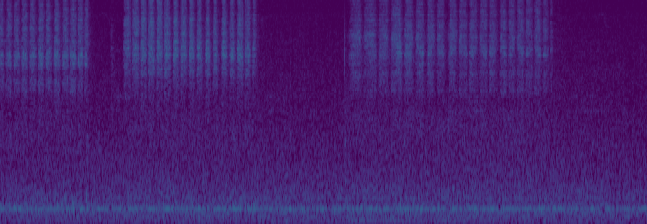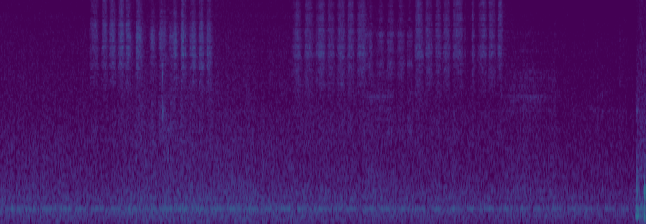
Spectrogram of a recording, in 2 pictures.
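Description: Crayola washable marker scribbling quickly back and forth on sketchbook paper, coming in five bursts of one to three seconds with short pauses between.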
